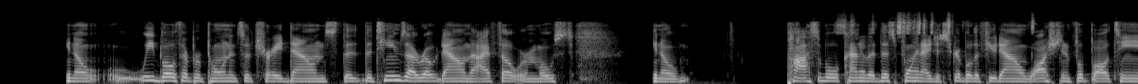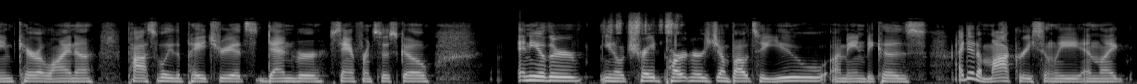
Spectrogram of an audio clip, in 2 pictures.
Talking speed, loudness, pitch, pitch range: 170 wpm, -23 LUFS, 145 Hz, 135-155 Hz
